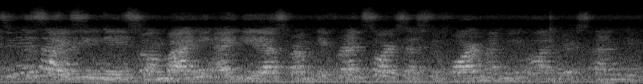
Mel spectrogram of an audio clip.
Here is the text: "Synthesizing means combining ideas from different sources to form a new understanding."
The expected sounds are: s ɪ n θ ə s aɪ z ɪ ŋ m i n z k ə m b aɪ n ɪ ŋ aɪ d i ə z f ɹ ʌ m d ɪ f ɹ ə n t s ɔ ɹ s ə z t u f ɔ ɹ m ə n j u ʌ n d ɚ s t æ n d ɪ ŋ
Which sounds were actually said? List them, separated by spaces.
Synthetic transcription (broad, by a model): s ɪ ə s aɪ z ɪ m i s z k ə m b aɪ n ɪ ŋ aɪ d i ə s f ɹ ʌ m d ɪ f ɹ ə n t s ɔ ɹ s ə s t u f ɔ ɹ m ə n j u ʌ n d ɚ s t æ n d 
